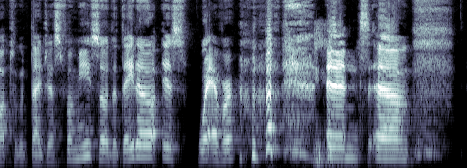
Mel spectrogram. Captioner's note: laughs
